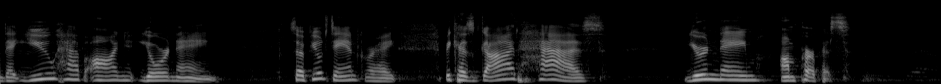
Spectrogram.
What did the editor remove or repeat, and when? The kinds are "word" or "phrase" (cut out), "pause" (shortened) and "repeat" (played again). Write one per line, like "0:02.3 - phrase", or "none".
0:03.3 - word
0:03.6 - phrase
